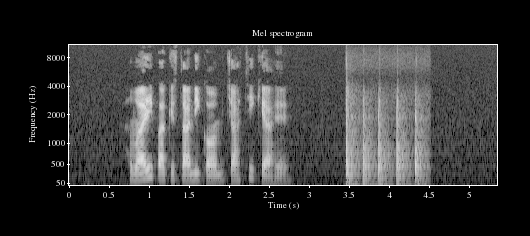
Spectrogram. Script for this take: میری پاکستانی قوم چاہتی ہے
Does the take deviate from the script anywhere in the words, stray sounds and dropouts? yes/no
yes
